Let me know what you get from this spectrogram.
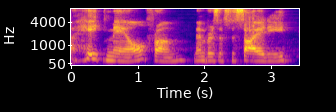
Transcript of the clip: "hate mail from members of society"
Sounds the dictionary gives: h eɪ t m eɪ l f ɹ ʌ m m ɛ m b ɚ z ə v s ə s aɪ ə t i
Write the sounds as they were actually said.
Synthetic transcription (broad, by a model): h eɪ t m eɪ l f ɹ ʌ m m ɛ m b ɚ z ə v s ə s aɪ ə t i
